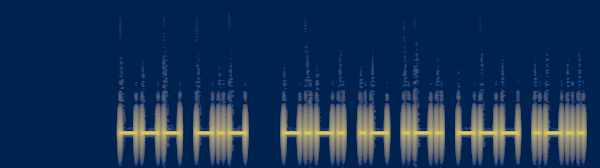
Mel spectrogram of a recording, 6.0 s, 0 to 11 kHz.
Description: Morse code, heard as a keyed tone, about 22 wpm, 700 Hz. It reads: OK CAROL
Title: K1USN SST QSO Practice 22wpm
